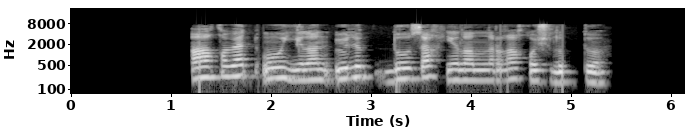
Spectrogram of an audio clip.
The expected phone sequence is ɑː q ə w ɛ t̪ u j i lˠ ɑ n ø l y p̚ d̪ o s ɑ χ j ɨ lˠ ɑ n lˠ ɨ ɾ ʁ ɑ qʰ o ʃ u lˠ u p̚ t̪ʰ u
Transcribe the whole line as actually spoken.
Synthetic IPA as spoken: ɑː q ə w ɛ t̪ u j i lˠ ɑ n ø l y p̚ d̪ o s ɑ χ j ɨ lˠ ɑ n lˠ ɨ ɾ ʁ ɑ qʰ o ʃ u lˠ u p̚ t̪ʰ u

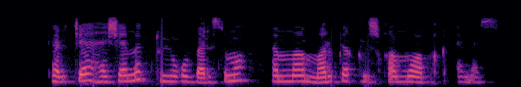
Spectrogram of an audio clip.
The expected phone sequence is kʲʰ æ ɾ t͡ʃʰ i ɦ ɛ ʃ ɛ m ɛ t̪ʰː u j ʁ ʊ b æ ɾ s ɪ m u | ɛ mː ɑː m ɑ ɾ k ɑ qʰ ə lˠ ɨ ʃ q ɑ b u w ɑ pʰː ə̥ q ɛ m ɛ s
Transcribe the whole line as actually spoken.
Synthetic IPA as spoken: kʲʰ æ ɾ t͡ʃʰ ɛ ɦ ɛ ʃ ɛ m ɛ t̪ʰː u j ʁ ʊ b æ ɾ s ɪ m u | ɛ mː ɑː m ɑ ɾ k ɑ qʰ ə lˠ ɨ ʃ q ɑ m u w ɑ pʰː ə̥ q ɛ m ɛ s

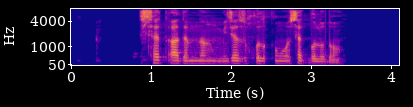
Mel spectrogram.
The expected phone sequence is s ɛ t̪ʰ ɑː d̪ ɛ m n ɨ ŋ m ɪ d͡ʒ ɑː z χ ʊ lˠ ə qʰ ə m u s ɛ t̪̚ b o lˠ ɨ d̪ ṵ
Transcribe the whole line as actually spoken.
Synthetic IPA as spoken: s ɛ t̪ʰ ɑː d̪ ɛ m n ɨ ŋ m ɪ d͡ʒ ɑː z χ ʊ lˠ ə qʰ ə m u s ɛ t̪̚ b o lˠ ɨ d̪ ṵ

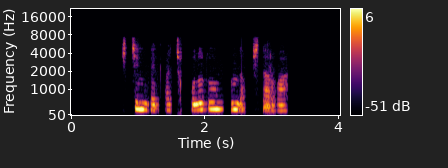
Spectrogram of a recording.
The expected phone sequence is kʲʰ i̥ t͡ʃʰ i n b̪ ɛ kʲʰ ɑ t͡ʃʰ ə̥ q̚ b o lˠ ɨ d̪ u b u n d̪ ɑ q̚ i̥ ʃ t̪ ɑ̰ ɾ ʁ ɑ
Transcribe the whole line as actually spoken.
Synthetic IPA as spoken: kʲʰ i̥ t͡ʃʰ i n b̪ ɛ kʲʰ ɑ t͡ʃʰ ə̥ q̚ b o lˠ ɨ d̪ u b u n d̪ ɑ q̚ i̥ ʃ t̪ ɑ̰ ɾ ʁ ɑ

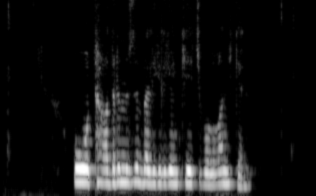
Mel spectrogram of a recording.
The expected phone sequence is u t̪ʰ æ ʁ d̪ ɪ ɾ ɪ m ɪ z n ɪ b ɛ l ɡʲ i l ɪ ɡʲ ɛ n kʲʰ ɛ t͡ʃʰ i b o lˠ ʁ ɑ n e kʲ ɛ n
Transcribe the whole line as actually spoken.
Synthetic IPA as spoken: u t̪ʰ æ ʁ d̪ ɪ ɾ ɪ m ɪ z n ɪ b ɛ l ɡʲ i l ɪ ɡʲ ɛ n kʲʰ e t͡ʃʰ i b o lˠ ʁ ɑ n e kʲ ɛ n

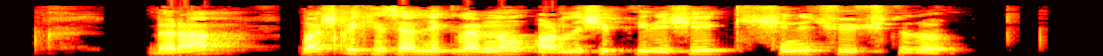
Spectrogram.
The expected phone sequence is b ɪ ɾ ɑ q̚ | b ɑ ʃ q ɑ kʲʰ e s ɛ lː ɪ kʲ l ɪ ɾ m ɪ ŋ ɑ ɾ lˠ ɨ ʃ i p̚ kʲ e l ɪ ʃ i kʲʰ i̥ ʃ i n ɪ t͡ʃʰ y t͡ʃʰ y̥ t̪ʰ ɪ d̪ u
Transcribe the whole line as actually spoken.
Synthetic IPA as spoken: b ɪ ɾ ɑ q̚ | b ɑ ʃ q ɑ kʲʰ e s ɛ lː ɪ kʲ l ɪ ɾ n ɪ ŋ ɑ ɾ lˠ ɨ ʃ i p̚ kʲ e l ɪ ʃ i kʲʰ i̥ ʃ i n ɪ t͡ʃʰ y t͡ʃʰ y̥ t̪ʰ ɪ d̪ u

